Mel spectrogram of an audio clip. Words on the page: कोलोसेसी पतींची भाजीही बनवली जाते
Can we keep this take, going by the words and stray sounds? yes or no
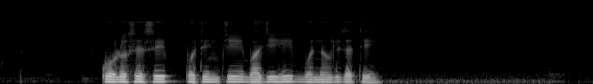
yes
